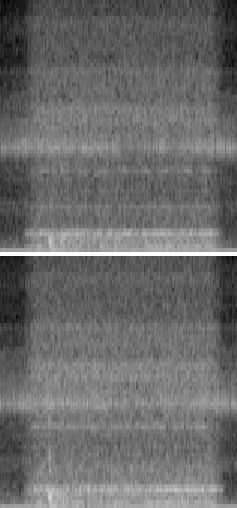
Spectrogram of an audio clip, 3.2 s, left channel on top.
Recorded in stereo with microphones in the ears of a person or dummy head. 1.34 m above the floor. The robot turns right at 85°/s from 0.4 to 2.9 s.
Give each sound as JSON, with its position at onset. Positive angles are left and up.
{"t": 0.6, "sound": "hammering", "side_deg": -65, "distance_m": 3.0}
